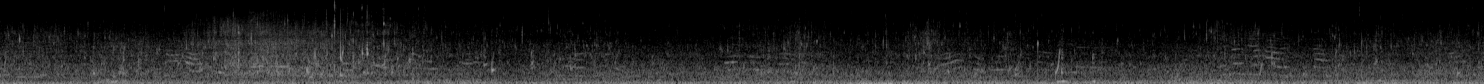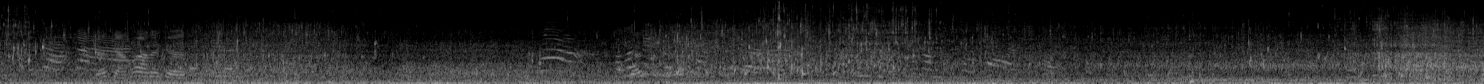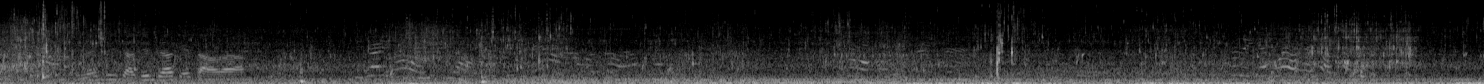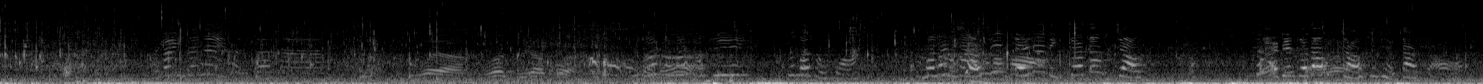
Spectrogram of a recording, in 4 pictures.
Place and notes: Ruifang, New Taipei City - Beach playing in the water
Ruifang District, New Taipei City, Taiwan, 12 July 2012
